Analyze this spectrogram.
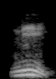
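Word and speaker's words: ぬ: প্রথম এক টান নি নি আশা করি নি কিভাবে লিখতে হয় আমরা শিখে গেছি। এখন আমরা দেখব নু কিভাবে লিখতে হয়। এটার উচ্চারণ হল নু।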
